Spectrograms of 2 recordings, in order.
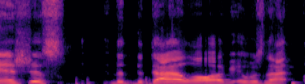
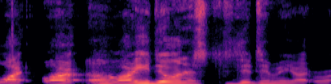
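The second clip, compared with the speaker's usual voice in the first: put-on strained, pained voice; 3 semitones higher than usual. Describing a Superman scene, the speaker imitates Superman barely able to talk. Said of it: "he like he can barely talk".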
